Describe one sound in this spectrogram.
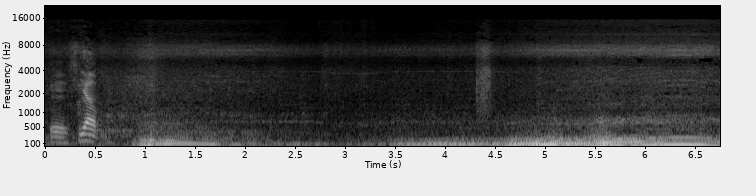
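A car engine rumbles nearby.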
